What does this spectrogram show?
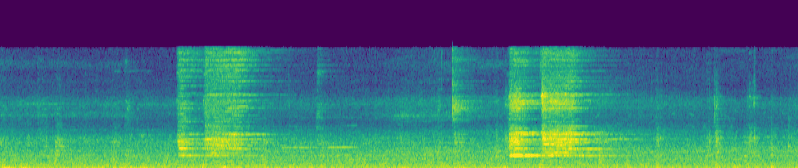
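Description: Passenger coaches of an Indian Railways express rolling past on the track, with a steady rumble of wheels on rail. Twice a high-pitched wheel squeal rings out, about two seconds in and again, louder, about six and a half seconds in.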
